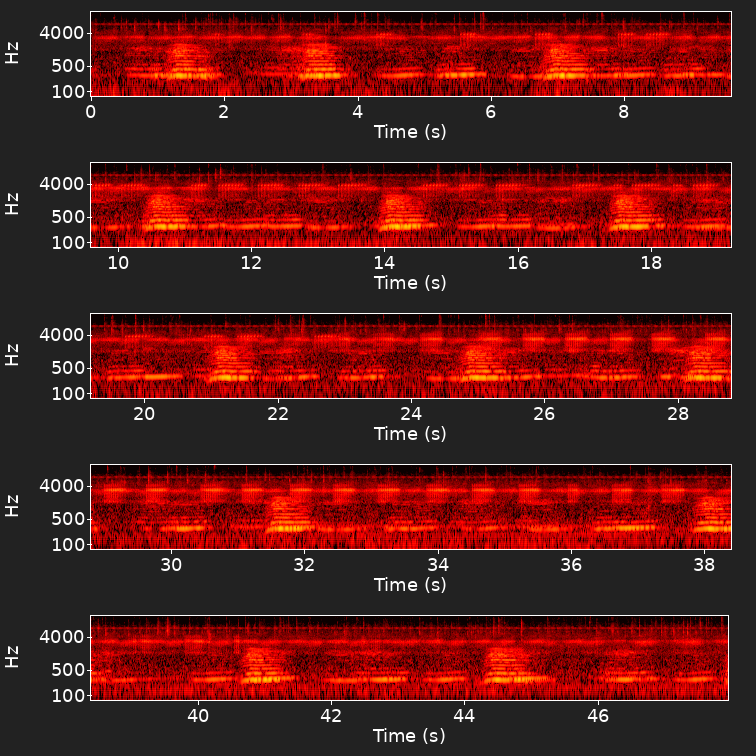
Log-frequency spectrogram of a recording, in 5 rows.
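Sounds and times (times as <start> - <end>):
frogs deep moaning calls: 0.0 - 47.9.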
